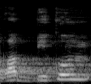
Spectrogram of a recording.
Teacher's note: ربکم میم میں اظہار شفوی ہو رہا ہے، اسے جلد پڑھیں گے جیسے ہم تم کی میم کو پڑھتے ہیں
